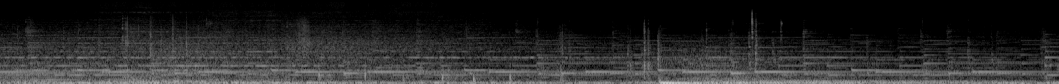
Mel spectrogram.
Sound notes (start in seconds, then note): 2.8 footsteps thudding; 2.8 tense music continues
